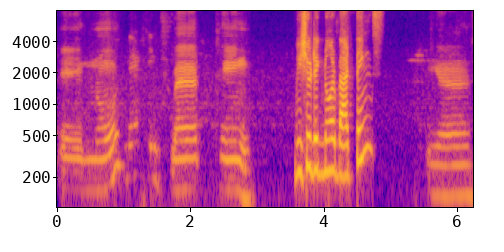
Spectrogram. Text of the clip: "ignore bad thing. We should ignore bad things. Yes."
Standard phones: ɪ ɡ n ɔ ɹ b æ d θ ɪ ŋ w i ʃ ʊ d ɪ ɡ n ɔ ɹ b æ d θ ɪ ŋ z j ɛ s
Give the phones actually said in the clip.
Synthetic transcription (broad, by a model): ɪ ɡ n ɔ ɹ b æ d t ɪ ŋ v i ʃ ʊ d ɪ ɡ n ɔ ɹ b æ d t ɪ ŋ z j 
